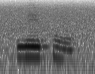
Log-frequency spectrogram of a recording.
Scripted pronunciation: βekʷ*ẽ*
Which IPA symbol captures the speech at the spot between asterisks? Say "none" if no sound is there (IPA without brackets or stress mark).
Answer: ẽ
